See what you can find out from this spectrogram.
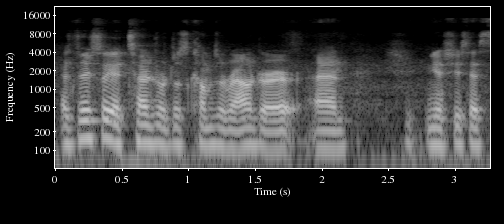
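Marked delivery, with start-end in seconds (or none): none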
